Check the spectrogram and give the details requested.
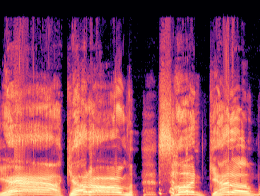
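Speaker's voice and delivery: mock very high, very slow, drawn-out cheering shout. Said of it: "fucking shouting out".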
